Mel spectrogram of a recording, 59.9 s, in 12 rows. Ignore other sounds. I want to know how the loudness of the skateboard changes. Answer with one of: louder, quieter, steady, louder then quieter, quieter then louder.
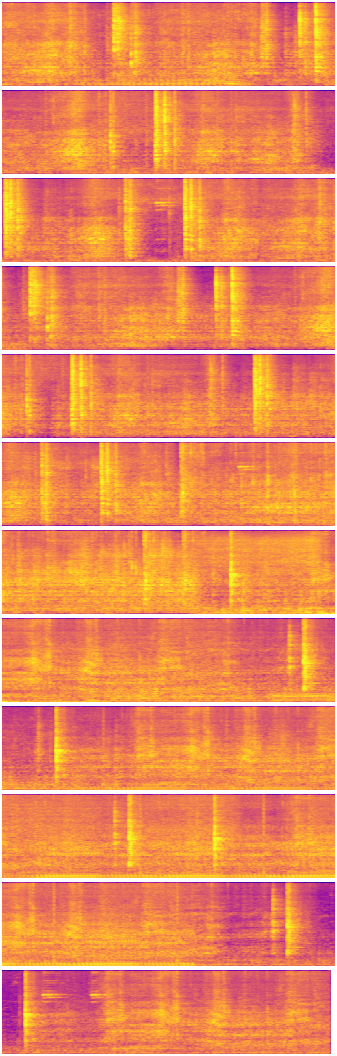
steady.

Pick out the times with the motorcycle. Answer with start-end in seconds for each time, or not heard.
0.0-3.9, 39.0-52.9.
